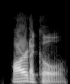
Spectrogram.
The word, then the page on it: article: American English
